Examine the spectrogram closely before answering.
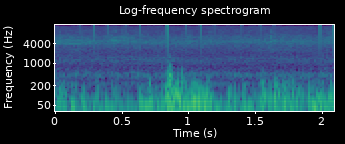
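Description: A metal hive tool scrapes against wooden frames.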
